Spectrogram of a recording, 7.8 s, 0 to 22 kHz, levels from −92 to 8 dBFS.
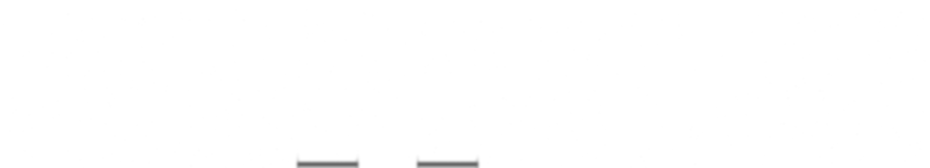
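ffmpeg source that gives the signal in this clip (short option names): -f lavfi -i "aevalsrc='0.0355*(sin(2*PI*480*t)+sin(2*PI*620*t))*clip(min(mod(t,1),0.5-mod(t,1))/0.005,0,1)':d=1.66:s=44100"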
